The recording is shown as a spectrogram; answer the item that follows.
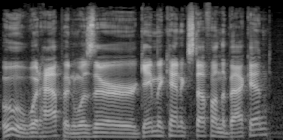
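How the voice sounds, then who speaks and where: A man's voice: mid-range voice, fairly quick, pushed and bright. A man streaming a video game, chatting casually and musing aloud to himself as he plays. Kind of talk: casual livestream chat while gaming.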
